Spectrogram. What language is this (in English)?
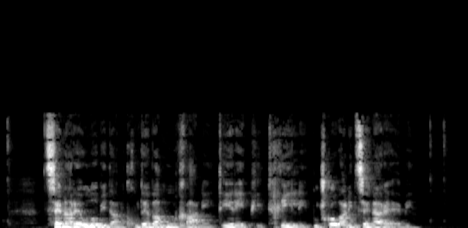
Georgian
